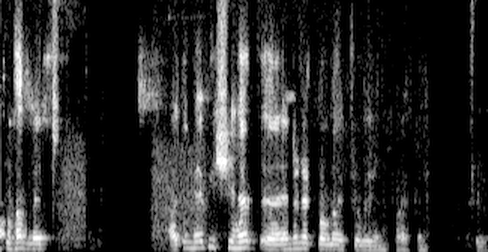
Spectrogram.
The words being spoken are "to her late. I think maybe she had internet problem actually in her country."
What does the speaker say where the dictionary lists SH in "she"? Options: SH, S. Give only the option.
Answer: SH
